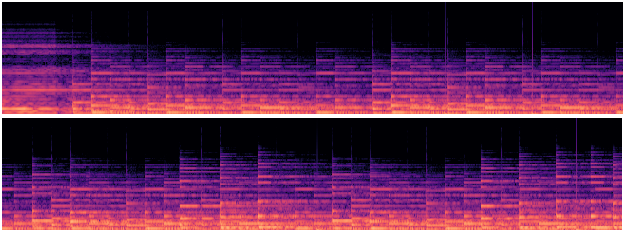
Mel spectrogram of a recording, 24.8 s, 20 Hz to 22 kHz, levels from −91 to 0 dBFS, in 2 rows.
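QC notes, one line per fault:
8.86, 10.61, 18.72 and 23.91 s: DC step. At each instant the waveform's zero line jumps abruptly, by about -19 dBFS at the first two and about -16 dBFS at the last two. The sudden shift is heard as a low thump or click while the audio continues unchanged. The offset does not hold; it sags back toward zero over a fraction of a second, consistent with a roughly 2 Hz high-pass draining it away.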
